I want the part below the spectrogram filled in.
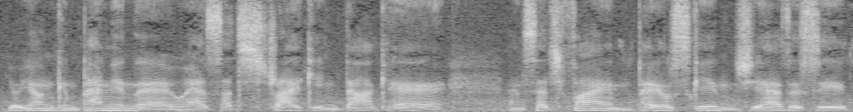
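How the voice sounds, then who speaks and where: Slow, sly wandering peddler. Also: male voice, lowish voice, bright, forceful tone, a little hiss or hum. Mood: sly, obsequious. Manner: florid, deferential salesman's patter. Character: wandering peddler of charms, sly, ingratiating showman. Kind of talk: theatrical audio drama acting.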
